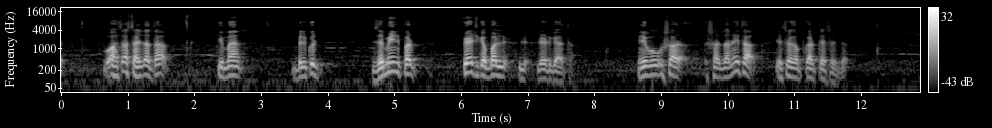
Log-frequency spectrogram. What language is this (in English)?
Urdu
